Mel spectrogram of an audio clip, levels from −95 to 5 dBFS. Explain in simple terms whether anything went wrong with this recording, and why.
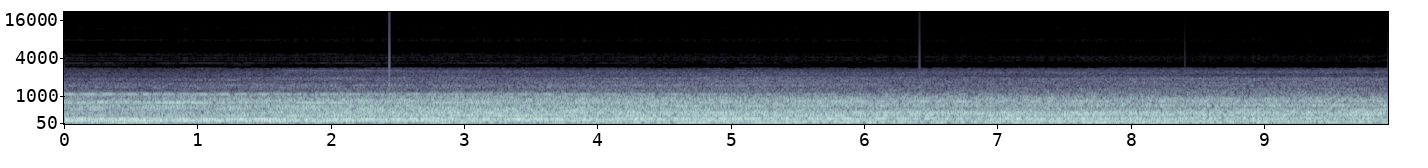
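Three small clicks or tiny skips interrupt the sound, at about 2.44, 6.42 and 8.41 seconds, as if the audio briefly jumps forward. This is an overlap between stream segments. The audio arrives in 2-second pieces, and here the timing labels of neighbouring pieces overlap slightly, so the player throws away a sliver it wrongly treats as duplicated. Only a few milliseconds go missing each time, about 6, 16 and 6, but the sudden jump is audible.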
